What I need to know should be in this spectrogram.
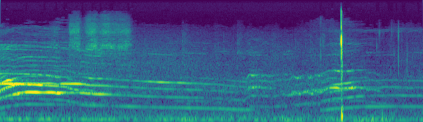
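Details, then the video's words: Stray tomcats competing for a female house cat's attention give sustained, slowly falling moaning howls with rich harmonics, then a rising wail after a sharp click near the end. "Homeless Cats in a Battle to Win the Heart of a House Cat"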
